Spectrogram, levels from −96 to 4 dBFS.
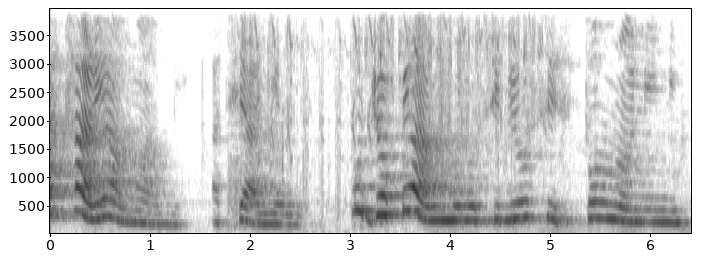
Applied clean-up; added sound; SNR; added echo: neural separator model SepFormer DNS4.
